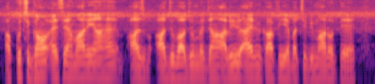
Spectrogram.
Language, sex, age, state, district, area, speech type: Urdu, male, 30-45, Bihar, Supaul, urban, spontaneous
